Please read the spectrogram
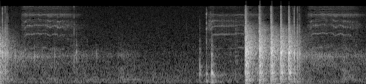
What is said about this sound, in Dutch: Dus we hebben even gekeken hoe we dat kunnen maken, zodat het met één druk op de knop het motortje een klein stukje draait, balletje doorlaat en weer terug laat lopen. En dat ziet er dan zo uit.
